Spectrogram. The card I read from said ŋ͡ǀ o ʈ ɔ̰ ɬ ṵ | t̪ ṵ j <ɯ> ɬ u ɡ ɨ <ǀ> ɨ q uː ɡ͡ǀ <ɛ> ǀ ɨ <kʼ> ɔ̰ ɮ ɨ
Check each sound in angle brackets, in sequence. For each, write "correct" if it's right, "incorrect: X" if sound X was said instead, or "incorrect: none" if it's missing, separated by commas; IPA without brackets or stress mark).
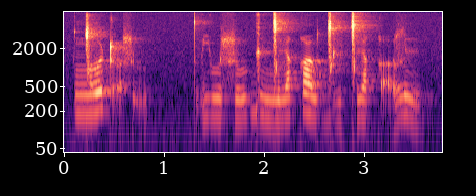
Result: incorrect: u, incorrect: ŋ͡ǀ, incorrect: ɨ, incorrect: q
